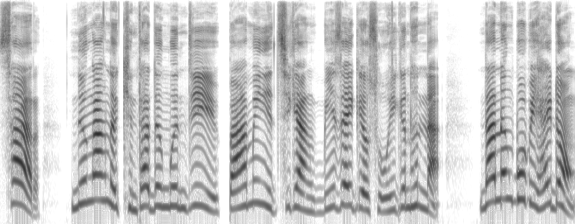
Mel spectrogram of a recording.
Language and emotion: Bodo, angry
